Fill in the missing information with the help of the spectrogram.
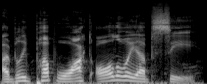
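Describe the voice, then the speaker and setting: Male esports analyst, casual, animated, swings his pitch around, easygoing delivery. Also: brisk, no room sound. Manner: lively, conversational, swears casually. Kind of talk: casual game analysis commentary.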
